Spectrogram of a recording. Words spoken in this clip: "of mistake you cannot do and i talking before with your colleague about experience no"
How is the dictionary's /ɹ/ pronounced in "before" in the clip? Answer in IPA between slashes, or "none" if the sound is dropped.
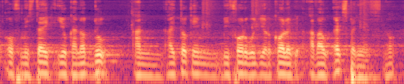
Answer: /ɹ/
